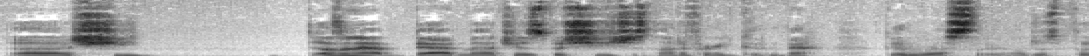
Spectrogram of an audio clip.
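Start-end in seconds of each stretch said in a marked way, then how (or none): none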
